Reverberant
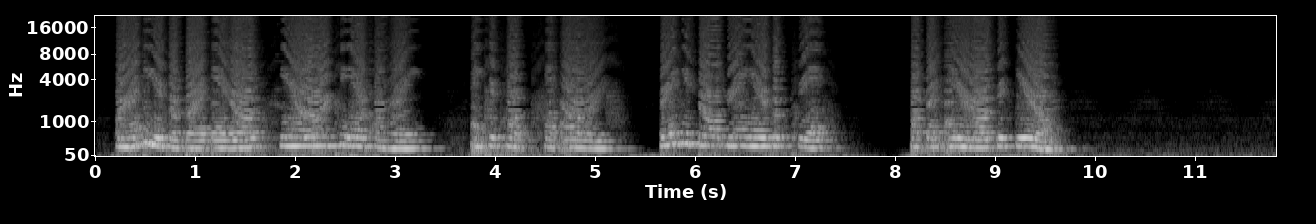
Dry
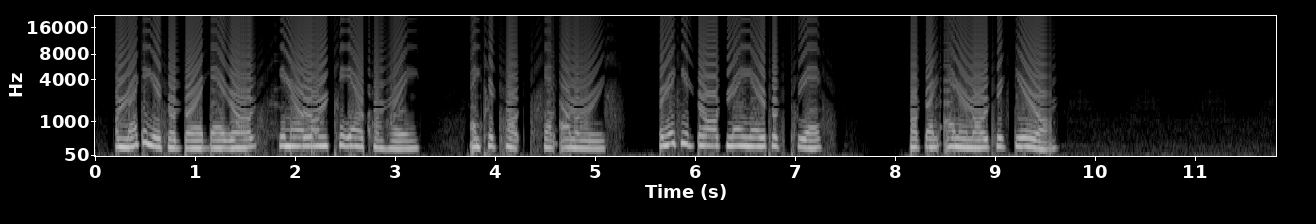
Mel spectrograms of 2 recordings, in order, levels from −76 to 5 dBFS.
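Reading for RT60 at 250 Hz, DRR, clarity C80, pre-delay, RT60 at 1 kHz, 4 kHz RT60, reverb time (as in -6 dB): 0.60 s, -11.5 dB, 12.5 dB, 3 ms, 0.35 s, 0.25 s, 0.40 s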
